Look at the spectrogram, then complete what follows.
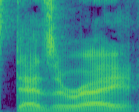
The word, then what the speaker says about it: Désiré: Now, it's Désiré, he's got an accent on his E, but it's spelt desire.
